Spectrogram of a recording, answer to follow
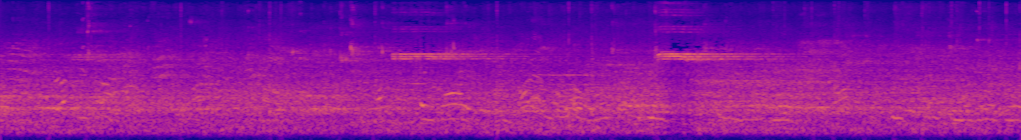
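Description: Basketballs bouncing on the court amid a steady hubbub of many voices echoing in a large hall. Two short, shrill referee's whistle blasts sound, about four seconds in and again about three seconds later.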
